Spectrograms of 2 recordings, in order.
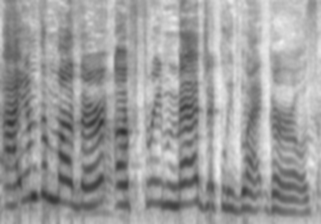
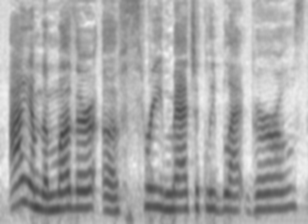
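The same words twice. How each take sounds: First: It is said loudly, projecting like in a cafeteria. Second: It is said at a quieter, normal volume.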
